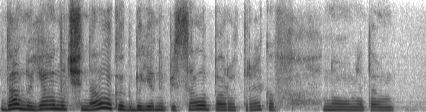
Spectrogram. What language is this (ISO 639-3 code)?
rus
